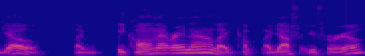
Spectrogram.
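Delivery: mild, restrained protesting yell. Retelling a coach yelling at the ref: imitating Todd Golden yelling. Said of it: "he was yelling at the ref".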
